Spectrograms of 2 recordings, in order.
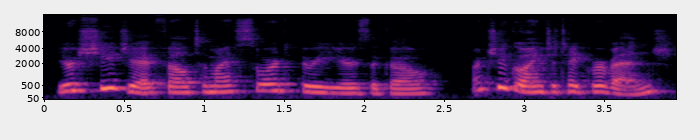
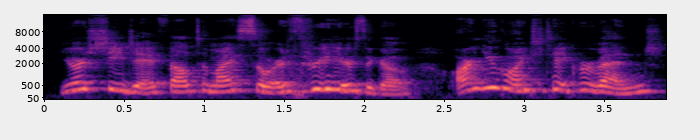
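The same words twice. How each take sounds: First: It is read in a non-sassy character voice. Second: It is read in a sassy character voice. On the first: It is spoken as a different character. The speaker calls it wrong. "I did the wrong voice" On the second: It is spoken as the intended character. The speaker calls it right. "Let me do the Fu Wenxing voice. I've made her sassy"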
